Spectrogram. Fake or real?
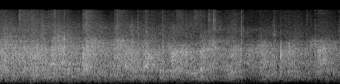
fake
